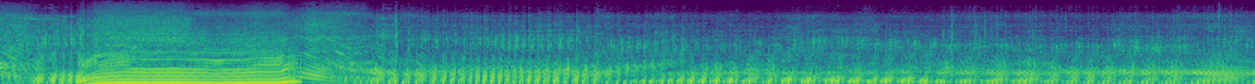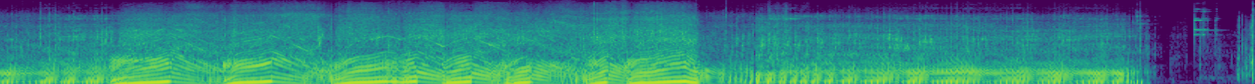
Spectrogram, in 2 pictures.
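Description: A chainsaw engine idles loudly and close by, revving up in sharp bursts.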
